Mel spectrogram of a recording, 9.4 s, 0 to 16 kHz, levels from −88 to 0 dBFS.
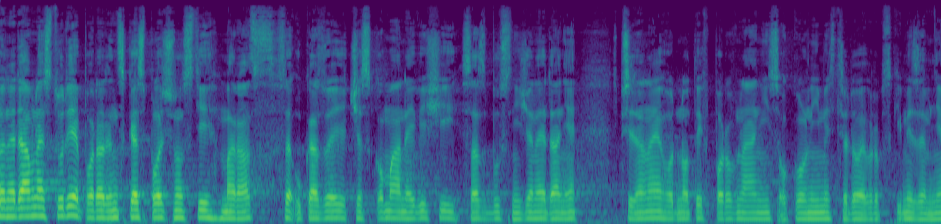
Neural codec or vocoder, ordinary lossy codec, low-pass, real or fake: none; MP3, 64 kbps; 14.4 kHz; real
